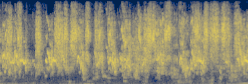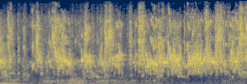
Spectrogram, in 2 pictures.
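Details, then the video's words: Several budgerigars from a family group keep up a nonstop high, scratchy warble with chirps layered over each other, plus soft low bumps in the background. "Cute Budgies Chirping Sounds"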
